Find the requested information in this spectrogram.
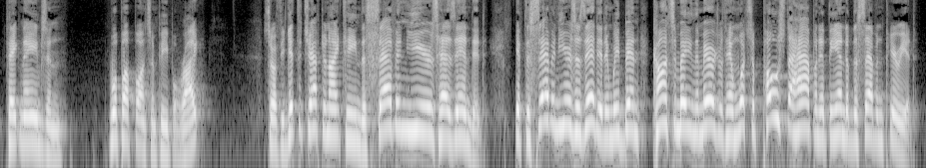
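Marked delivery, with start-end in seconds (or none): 4.0-13.8 raised, louder preacher's delivery; emphatic preaching. Real, not acted. Preacher asks congregation about the seven years' end, emphatic preaching. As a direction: drive the teaching home with punchy stresses.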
